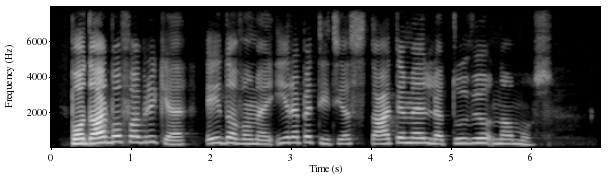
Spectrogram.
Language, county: Lithuanian, Utena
